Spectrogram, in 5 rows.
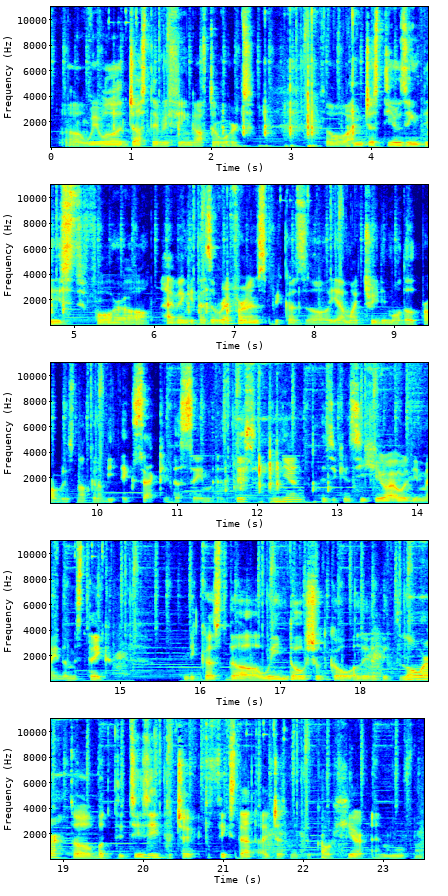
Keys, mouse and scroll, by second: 0.3 right click, 0.9 alt+middle click, 2.0 F3, 2.3 F3, 2.6 F3, 2.9 F3, 3.1 F3, 3.7 F3, 4.7 F3, 5.1 right click, 5.9 alt+right click, 6.5 F3, 6.8 F3, 7.2 middle click, 12.1 z, 12.6 F3, 19.5 click, 20.0 click, 20.4 right click, 21.4 click, 22.3 right click, 23.3 right click.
